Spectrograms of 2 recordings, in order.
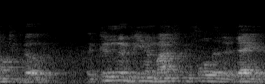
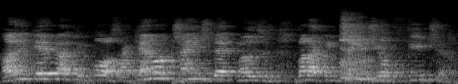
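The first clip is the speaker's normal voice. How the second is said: firm reassurance; 5 semitones higher, 6 dB louder than usual. Retold or imitated. God reassuring Moses firmly.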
